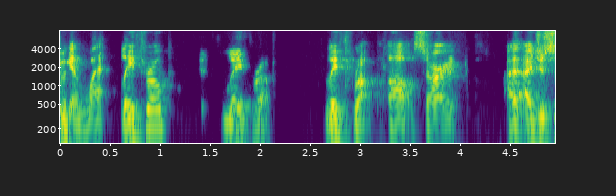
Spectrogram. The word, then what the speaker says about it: Lathrop: Lathrop.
